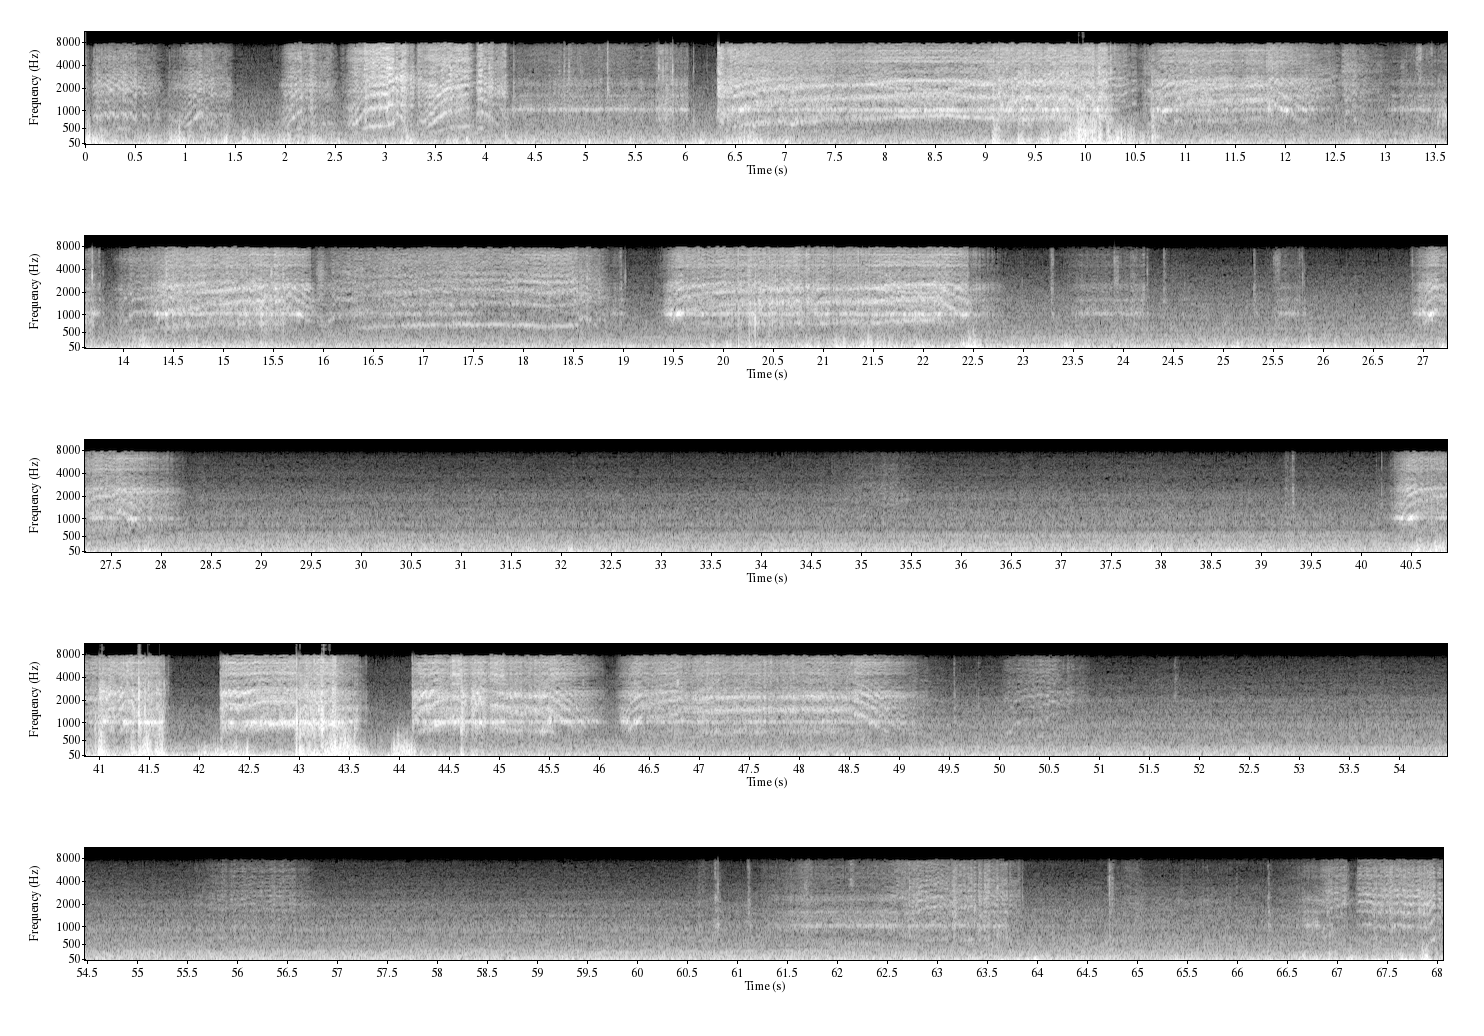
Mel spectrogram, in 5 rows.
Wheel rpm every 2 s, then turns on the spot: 0, 0, 20, 110, 190, 120, 30, 120, 30, 30, 180, 60, 10, 40, 0, 0, 0, 0, 0, 0, 110, 150, 150, 140, 70, 0, 0, 0, 0, 0, 10, 30, 0, 10.
4-6 16-18 22-26 48-50 60-64 66-68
